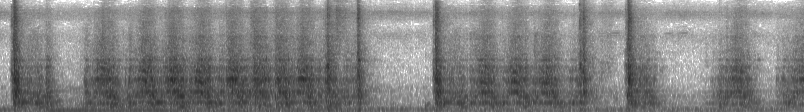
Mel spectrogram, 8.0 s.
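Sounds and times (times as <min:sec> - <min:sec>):
ice resurfacer engine failing to start: 0:00.0 - 0:08.0.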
